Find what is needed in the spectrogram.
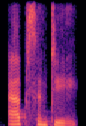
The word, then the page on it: absentee: Indian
